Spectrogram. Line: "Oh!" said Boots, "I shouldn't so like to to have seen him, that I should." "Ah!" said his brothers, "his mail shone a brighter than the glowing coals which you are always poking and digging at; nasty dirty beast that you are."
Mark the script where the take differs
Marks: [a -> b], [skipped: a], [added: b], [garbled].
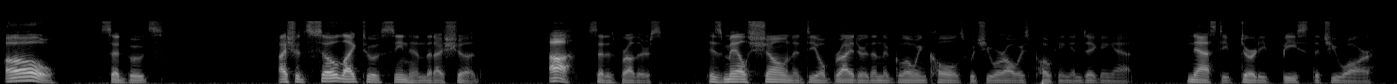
"Oh!" said Boots, "I [shouldn't -> should] so like to [skipped: to] have seen him, that I should." "Ah!" said his brothers, "his mail shone a [added: deal] brighter than the glowing coals which you are always poking and digging at; nasty dirty beast that you are."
